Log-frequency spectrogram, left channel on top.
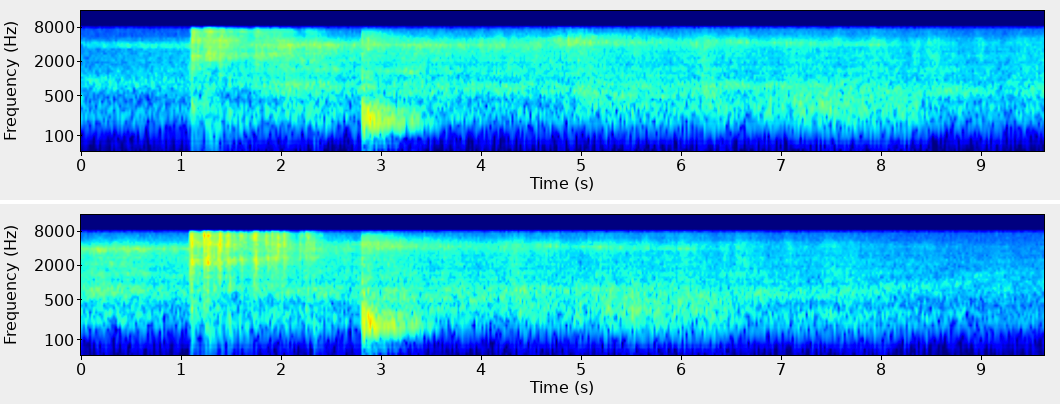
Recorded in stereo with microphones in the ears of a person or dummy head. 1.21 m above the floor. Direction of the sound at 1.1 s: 70° right (ahead or behind).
